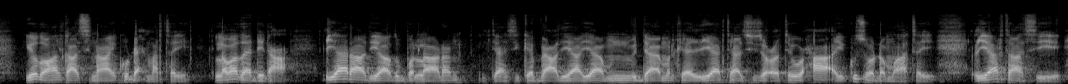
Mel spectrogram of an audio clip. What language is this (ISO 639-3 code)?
hun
